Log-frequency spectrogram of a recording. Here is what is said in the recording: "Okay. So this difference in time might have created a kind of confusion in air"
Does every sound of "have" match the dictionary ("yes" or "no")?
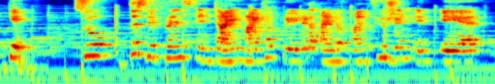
yes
